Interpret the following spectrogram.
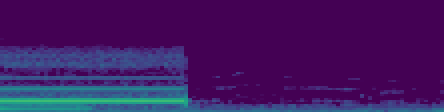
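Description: Telephone ringback tone from a mobile phone held up to a microphone as a call is placed: one steady beep lasting about a second.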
